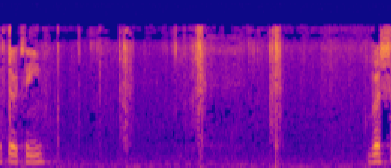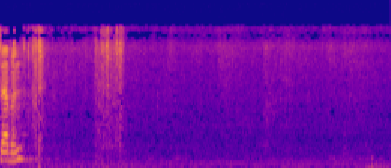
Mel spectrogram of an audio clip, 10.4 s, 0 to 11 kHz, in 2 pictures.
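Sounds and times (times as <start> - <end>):
speech: 0.0 - 0.7, 4.9 - 5.8
low room hum: 0.0 - 10.4
Bible pages turning and rustling: 0.8 - 2.8, 3.5 - 3.8, 5.6 - 7.0.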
